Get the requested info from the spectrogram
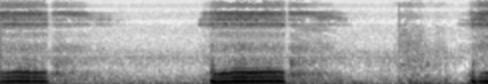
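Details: A sleeping Beagle puppy named Bon snores in a slow rhythm, with one snore ending at the start, one full droning snore in the middle and another beginning at the end, plus soft breathy rustles.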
